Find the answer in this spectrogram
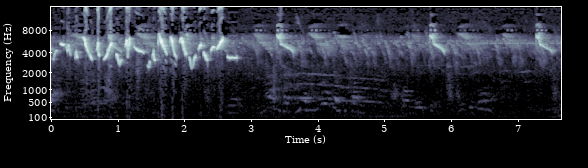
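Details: High-pitched call of a female white-eye intended to provoke males to respond: a dense burst of quick, shrill twittering for nearly three seconds, followed by single sharp chirps spaced a couple of seconds apart.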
